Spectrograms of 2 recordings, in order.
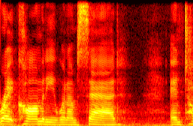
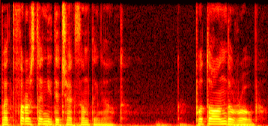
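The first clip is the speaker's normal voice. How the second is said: put-on sketchy Russian man accent. Playing the guy giving results back in a bit: sketchy Russian guy accent. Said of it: "I know you have the Russian accent".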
